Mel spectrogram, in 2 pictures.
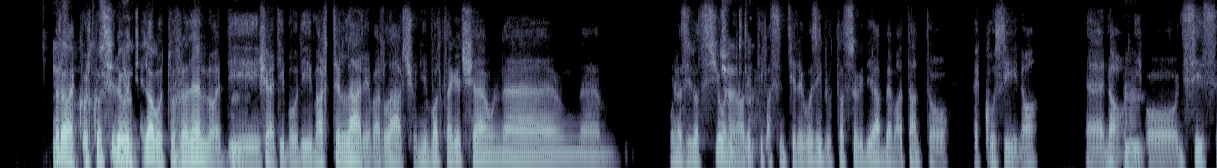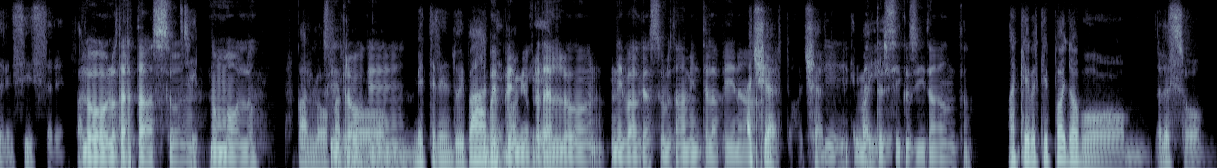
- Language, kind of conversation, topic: Italian, unstructured, Come si costruisce la fiducia in una relazione?
- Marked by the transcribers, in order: tapping; background speech; "cioè" said as "ceh"; other background noise; drawn out: "un un"; drawn out: "pena"; drawn out: "dopo"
